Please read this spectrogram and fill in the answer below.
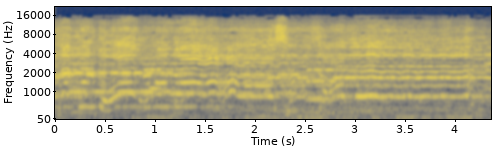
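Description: Punjabi folk song (mahiye): a singing voice with wavering, ornamented pitch glides over steady held instrumental tones and a low drum beat.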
